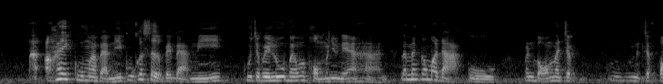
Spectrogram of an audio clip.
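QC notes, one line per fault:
No faults to note in these QC notes; the speech came through the Opus call path as expected.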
